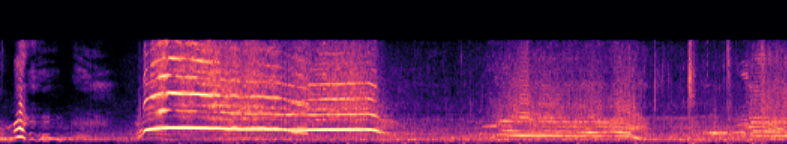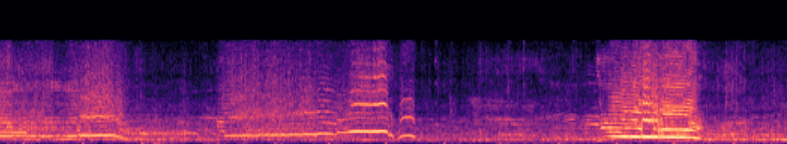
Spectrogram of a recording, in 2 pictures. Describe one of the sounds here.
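A crowd of fans chants and cheers loudly in an open stadium.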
